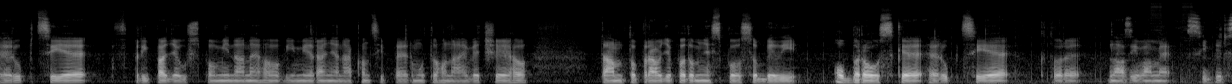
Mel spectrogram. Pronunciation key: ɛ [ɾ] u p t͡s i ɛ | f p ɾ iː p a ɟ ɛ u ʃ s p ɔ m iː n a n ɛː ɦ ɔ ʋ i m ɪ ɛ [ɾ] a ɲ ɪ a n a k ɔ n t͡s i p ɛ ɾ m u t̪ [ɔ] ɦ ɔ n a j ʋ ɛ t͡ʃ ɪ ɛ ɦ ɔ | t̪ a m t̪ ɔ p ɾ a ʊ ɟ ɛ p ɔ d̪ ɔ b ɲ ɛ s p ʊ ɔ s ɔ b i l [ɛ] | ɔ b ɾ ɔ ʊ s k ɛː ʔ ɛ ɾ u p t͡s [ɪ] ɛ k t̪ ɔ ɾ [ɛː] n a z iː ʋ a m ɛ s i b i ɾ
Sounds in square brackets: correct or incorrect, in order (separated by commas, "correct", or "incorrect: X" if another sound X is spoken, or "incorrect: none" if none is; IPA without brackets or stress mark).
correct, correct, correct, incorrect: i, incorrect: i, correct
